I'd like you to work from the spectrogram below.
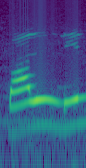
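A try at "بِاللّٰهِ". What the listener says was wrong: আপু বাল্লিল হবে না বা জবর বা হবে বালিল্লাহ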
